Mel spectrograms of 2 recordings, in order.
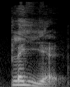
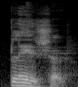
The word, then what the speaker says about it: pleasure: People pronounce it player. It is not player, it is pleasure.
